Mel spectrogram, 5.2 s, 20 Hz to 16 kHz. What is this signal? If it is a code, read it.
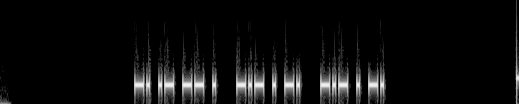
Morse code, heard as a keyed tone, about 40 wpm, 700 Hz. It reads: NAME KEN KEN
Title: Practice QSO - Exchange 1 - Beginning - 40wpm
